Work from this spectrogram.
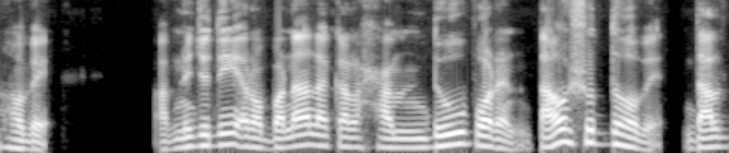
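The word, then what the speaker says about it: ربنا لك الحمد: করব রব্বানা লাকাল হামদ এখন এই শব্দটা আমরা অনেকেই ভুল করি আমরা পড়ি রব্বানা লাকাল হাম পড়ি শুধু রব্বানা লাকাল হাম রব্বানা লাকাল হাম যদি রব্বানা লাকাল হাম হাম পড়ি তাহলে এখানে এ দাল অক্ষরটা যে দেখা যাইতেছে দাল অক্ষরটা তখন বাদ যাবে।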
